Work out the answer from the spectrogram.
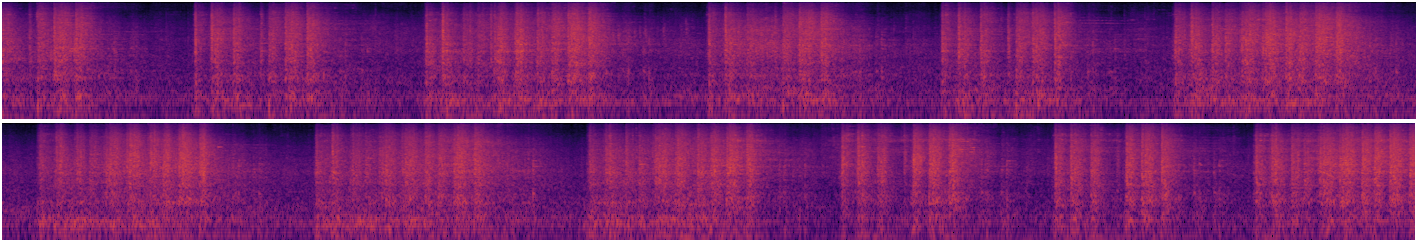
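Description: Norfolk Southern intermodal freight train rolling past close by: double-stack container well cars and then trailer flatcars, their steel wheels clacking over the rail joints. The loud rumble swells and dips about every two seconds as the cars go by.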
